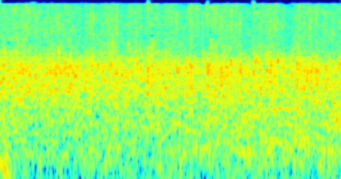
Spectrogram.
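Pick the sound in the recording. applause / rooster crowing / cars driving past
applause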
